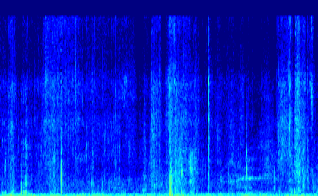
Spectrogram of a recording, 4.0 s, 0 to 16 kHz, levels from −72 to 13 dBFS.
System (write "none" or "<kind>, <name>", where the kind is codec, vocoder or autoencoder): none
